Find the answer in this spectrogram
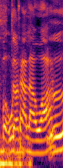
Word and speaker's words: talawah: Because I mean Jamaicans they have this saying little but we talawa. Did I say it right? Definitely little butawa.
